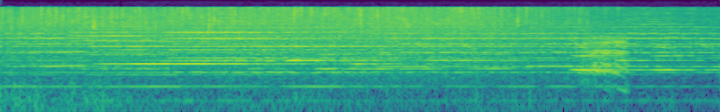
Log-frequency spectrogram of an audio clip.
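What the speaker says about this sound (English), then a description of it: "the rainy season descends on Copan" Steady rain pours down as the rainy season sets in at Copan, the ancient Maya site, a dense continuous hiss of drops on surfaces lasting throughout with a brief swell of splashing near the end.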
